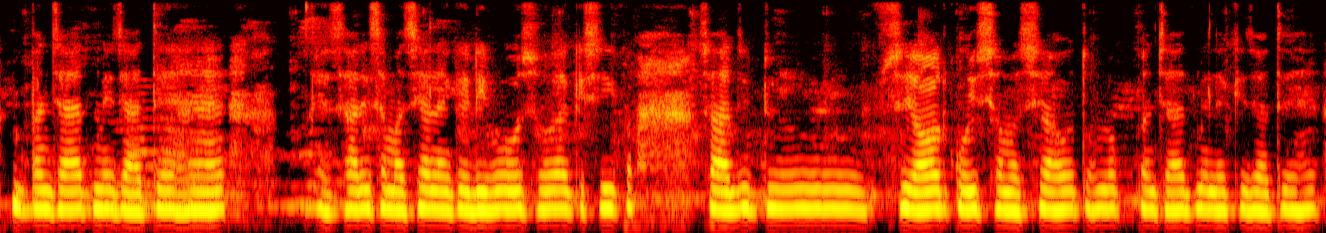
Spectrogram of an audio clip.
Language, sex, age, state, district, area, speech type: Hindi, female, 30-45, Uttar Pradesh, Chandauli, rural, spontaneous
